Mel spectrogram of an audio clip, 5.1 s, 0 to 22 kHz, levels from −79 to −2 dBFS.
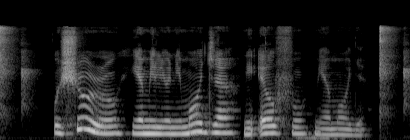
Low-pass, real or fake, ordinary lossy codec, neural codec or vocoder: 9.9 kHz; real; MP3, 64 kbps; none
